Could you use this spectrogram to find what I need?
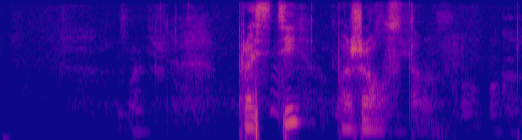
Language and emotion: Russian, sad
